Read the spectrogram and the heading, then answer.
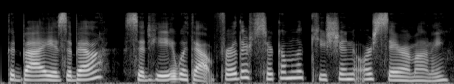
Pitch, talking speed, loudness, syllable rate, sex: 220 Hz, 130 wpm, -17 LUFS, 5.0 syllables/s, female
